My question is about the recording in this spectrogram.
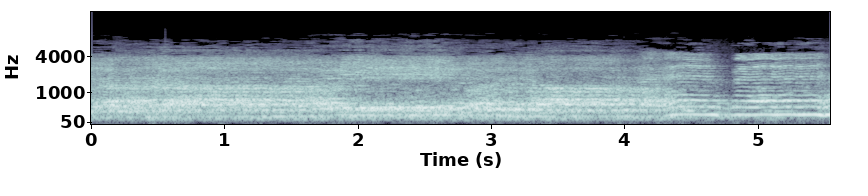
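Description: Unaccompanied devotional chanting of an Urdu naat: several voices chanting together in a dense, continuous sound. About four seconds in, a single man's voice comes through clearly on a long held note.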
